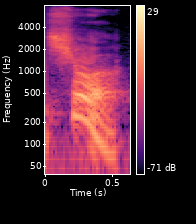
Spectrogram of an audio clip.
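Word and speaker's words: Hsia: He was a guy called Carlton Shaw, which sounds very English, but he was actually Chinese. The Shaw was spelled H-S-I-A, not S-H-A-W.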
